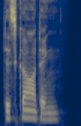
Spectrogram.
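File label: "discarding", British English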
